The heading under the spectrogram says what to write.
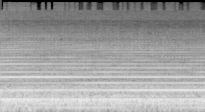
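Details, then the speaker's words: Commercial kitchen exhaust fan, found switched off and turned back on after checking nothing was stuck: constant loud high-pitched screaming whine with several steady tones over fan rush; technician says the motor is starting to go bad. "It was making a loud screaming sound, the motor. And I know that sound. It's the motor starting to go bad."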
